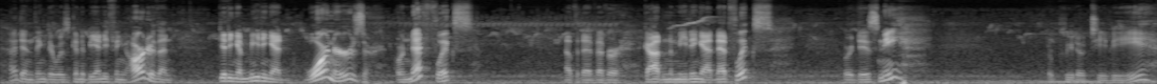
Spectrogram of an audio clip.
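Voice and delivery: normal talking voice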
